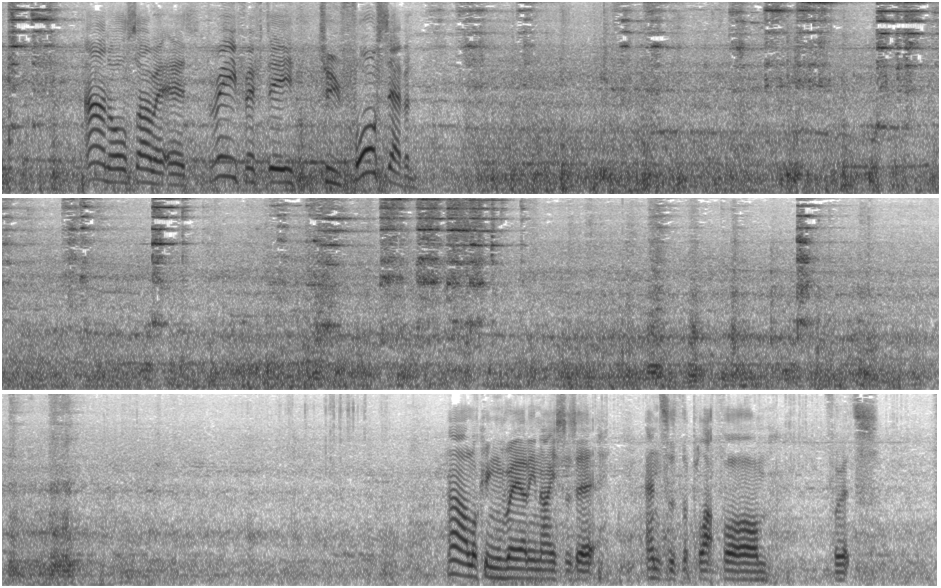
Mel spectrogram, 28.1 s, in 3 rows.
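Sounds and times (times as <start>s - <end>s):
wheels rumbling on rail: 0.0s - 28.0s
wheels squealing: 4.2s - 11.4s.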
